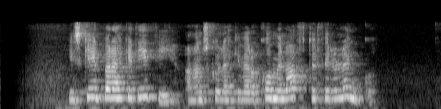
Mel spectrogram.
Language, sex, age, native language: Icelandic, female, 50-59, Icelandic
